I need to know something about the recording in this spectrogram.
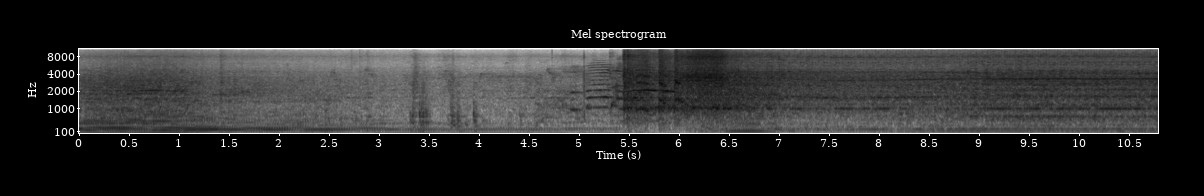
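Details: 2017 Toyota Vios petrol engine after work on the noisy water pump: cranks, catches cleanly and settles into a smooth, steady idle with no noise from the belt area.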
